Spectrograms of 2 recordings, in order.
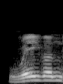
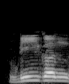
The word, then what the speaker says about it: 레이건: 1981년 초 레이건 대통령이 당선되자 한국의 온 언론에서는 리건 대통령 하다가 며칠 지나고 나서야 레이건이라고 멋쩍게 정정했습니다.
